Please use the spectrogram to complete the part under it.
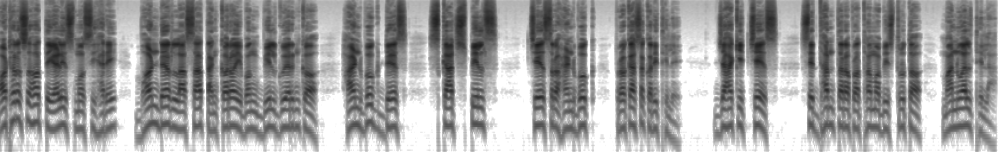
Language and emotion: Odia, neutral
